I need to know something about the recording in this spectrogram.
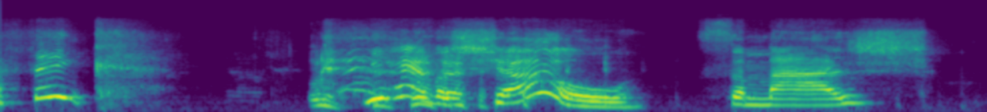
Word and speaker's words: Semajh: So Semajh. Semajh. Semajh. I can go on about how many ways my name has been mispronounced.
